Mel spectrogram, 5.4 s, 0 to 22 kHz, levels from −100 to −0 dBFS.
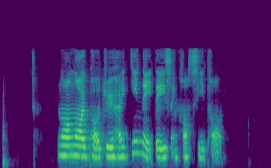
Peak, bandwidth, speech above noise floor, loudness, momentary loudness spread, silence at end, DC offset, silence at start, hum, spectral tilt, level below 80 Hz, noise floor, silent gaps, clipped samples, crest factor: -10 dBFS; 8 kHz; 62 dB; -25 LUFS; 13 LU; 1 s; under 0.1%; 0.05 s; none; -5.5 dB/octave; -62 dBFS; -87 dBFS; none; under 0.1%; 16 dB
